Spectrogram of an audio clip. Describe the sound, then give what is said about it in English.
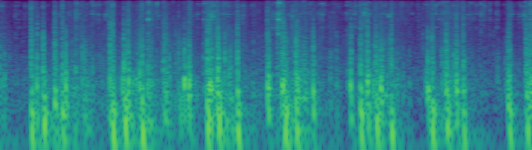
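A horse's hooves clip-clop in a quick, steady rhythm of sharp knocks, fairly loud, as the horse leaves, continuing throughout with no one speaking. “Looks to me like Rusty's lost a horse.”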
